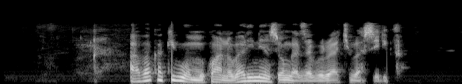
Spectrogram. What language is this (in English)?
Ganda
